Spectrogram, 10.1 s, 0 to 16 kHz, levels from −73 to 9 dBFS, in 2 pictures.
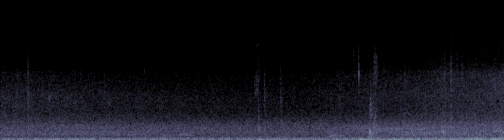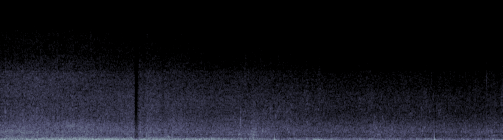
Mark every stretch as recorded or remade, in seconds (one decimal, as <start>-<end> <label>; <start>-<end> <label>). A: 0.0-1.0 recorded; 1.0-2.6 remade; 2.6-10.1 recorded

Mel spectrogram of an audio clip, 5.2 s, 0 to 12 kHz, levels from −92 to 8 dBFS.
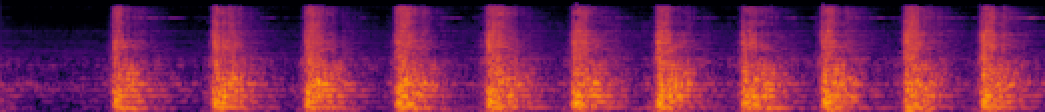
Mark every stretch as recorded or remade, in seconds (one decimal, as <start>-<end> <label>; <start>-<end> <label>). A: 0.0-5.2 remade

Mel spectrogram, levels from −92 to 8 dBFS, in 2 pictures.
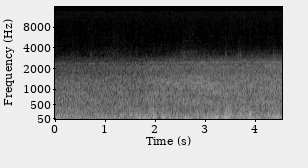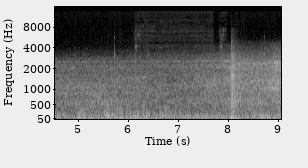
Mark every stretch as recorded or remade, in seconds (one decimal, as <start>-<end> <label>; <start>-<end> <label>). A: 0.0-9.1 remade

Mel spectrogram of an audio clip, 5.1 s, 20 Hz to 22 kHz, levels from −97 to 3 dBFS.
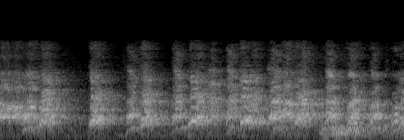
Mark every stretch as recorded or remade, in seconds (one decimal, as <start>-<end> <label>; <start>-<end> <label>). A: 0.0-1.1 remade; 1.1-2.6 recorded; 2.6-5.1 remade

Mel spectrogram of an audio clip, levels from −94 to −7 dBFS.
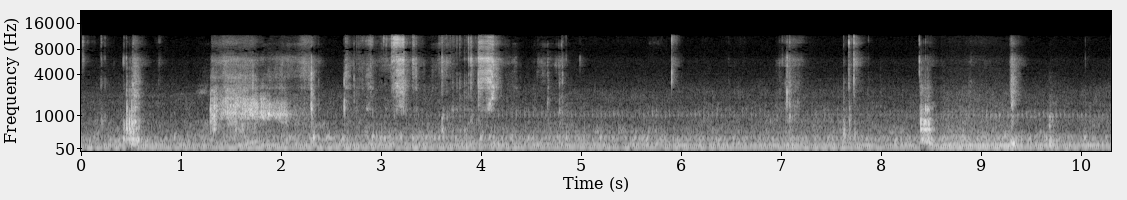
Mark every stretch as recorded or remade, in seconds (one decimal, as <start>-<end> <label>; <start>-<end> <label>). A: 0.0-10.3 recorded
